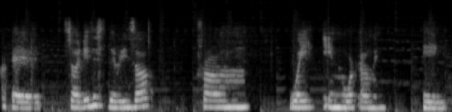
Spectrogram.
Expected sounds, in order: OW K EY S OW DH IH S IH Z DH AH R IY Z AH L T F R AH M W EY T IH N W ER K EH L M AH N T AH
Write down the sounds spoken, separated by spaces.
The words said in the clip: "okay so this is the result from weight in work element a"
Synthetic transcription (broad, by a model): OW K EY S OW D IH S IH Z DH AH R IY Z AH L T F R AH M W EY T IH N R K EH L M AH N AH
